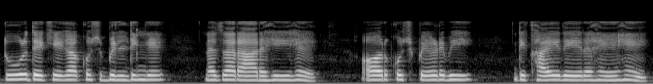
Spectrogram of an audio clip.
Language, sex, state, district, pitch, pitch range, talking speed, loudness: Hindi, female, Rajasthan, Jaipur, 210 Hz, 200-215 Hz, 145 wpm, -15 LUFS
